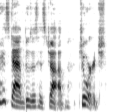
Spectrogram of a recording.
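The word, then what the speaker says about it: Georges: dad loses his job George that's with a silent s has to move to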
